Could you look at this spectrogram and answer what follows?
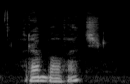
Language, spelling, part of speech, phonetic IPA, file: Polish, rabować, verb, [raˈbɔvat͡ɕ], LL-Q809 (pol)-rabować.wav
